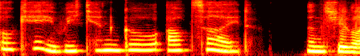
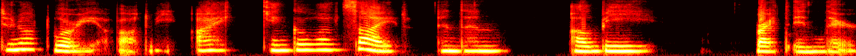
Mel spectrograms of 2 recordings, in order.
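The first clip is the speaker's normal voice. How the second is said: reassuring, untroubled character delivery. Voicing a character in a group role-play game, said more quietly. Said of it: "she says it more quietly".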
